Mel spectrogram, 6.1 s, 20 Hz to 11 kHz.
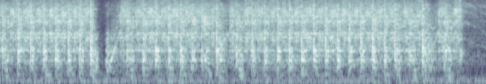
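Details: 1997 Eclipse GSX running a 95/96 ECU with the cam sensor flipped 180 degrees: fast, uneven starter cranking at about three a second with a brief break, never catching. It cranks but won't start; timing or the cam angle sensor is suspected.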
